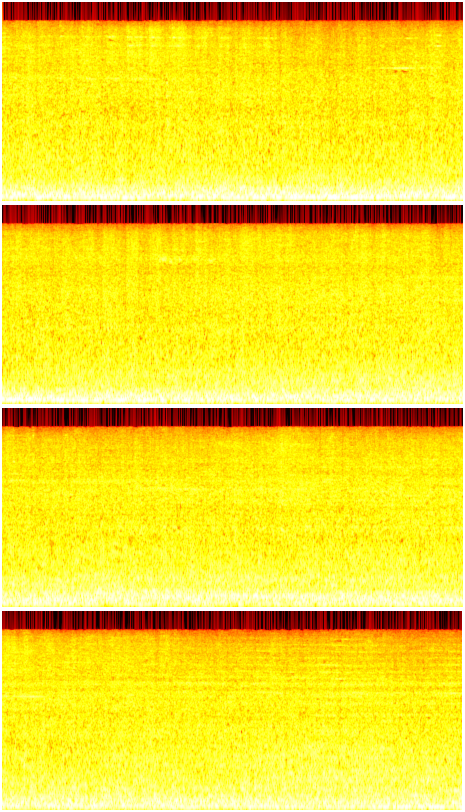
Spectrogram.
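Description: Freight train cars rolling past: a loud, steady noise of steel wheels running on the rails.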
